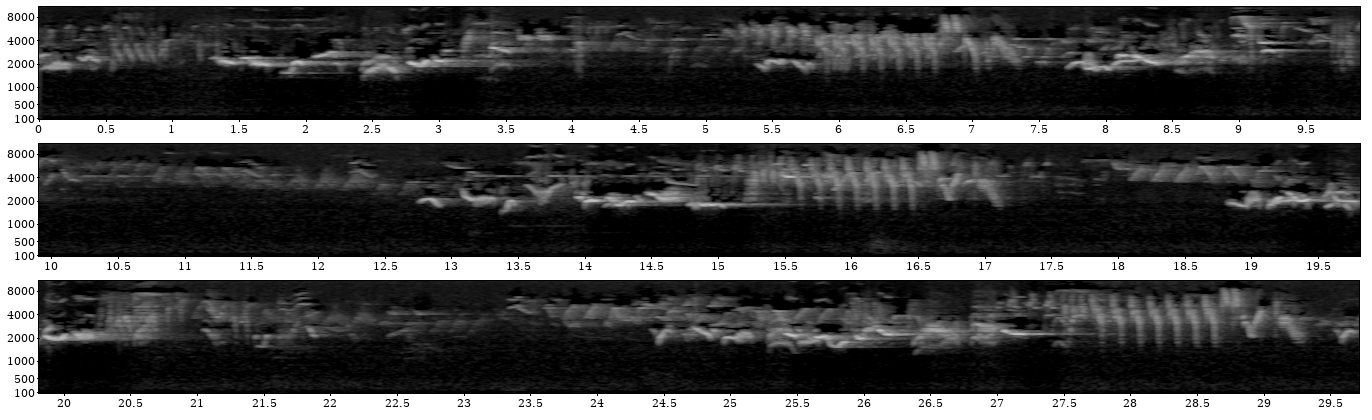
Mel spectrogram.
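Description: Songbird singing: phrases of quick chirps and fast trills, repeated every few seconds with short pauses between.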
